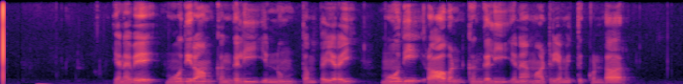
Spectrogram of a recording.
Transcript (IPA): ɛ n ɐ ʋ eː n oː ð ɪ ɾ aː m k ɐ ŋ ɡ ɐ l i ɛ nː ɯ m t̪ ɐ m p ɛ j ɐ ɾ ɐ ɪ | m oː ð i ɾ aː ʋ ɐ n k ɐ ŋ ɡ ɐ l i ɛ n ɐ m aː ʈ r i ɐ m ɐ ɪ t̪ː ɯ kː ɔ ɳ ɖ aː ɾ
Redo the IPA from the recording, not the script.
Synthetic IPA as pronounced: ɛ n ɐ ʋ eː m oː ð ɪ ɾ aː m k ɐ ŋ ɡ ɐ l i ɛ nː ɯ m t̪ ɐ m p ɛ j ɐ ɾ ɐ ɪ | m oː ð i ɾ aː ʋ ɐ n k ɐ ŋ ɡ ɐ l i ɛ n ɐ m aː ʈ r i ɐ m ɐ ɪ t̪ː ɯ kː ɔ ɳ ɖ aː ɾ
